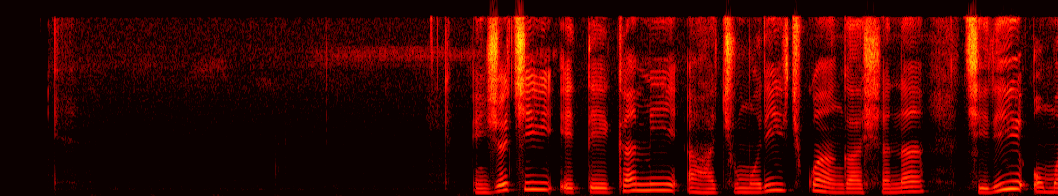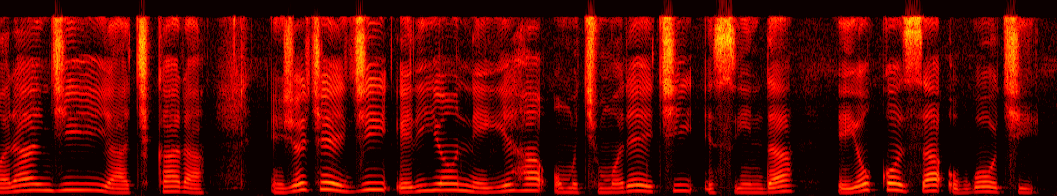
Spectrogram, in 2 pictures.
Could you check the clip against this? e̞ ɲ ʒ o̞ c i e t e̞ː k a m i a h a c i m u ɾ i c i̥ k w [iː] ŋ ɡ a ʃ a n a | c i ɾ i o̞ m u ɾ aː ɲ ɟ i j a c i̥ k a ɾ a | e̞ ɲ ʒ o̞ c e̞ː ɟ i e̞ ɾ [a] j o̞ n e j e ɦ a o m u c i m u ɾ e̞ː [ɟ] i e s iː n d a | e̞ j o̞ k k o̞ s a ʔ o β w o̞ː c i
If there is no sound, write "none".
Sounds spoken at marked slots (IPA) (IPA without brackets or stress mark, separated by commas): aː, i, c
